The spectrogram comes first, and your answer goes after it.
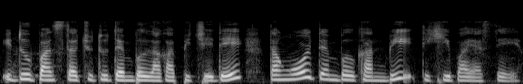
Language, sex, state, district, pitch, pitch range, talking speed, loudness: Nagamese, female, Nagaland, Dimapur, 200 Hz, 185-220 Hz, 160 wpm, -19 LUFS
